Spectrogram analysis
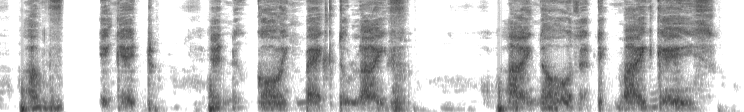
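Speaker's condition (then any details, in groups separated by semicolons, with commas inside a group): Laryngectomy; tracheoesophageal voice prosthesis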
